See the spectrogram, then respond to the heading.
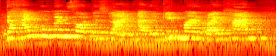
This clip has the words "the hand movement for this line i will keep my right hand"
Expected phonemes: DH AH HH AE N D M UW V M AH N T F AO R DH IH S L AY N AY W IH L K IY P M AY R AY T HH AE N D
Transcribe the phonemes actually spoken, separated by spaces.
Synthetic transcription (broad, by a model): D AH HH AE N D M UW M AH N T F AO R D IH S L AY N AY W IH L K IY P M AY R AY T HH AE N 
